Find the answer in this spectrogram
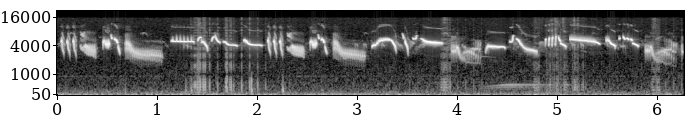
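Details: Eurasian skylark song of high slurred whistles and descending swoops with brief chirps, delivered in quick phrases separated by short gaps, with faint low background noise.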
